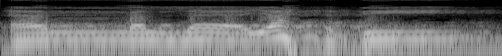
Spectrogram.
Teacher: بإسكان الهاء وتخفيف الدال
